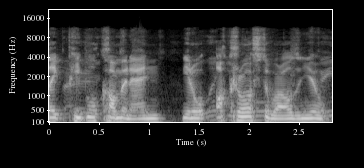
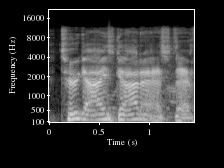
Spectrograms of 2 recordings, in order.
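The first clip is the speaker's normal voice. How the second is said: delighted higher slow repeat of arrested; gleeful, higher, slower repeat; 7 semitones higher, 3 dB louder, slower than usual. Real, not acted. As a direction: repeat it slowly, higher and louder with glee.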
